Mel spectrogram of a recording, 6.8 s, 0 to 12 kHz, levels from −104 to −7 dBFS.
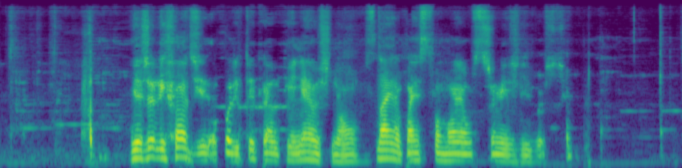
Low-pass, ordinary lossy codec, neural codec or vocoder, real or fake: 10.8 kHz; AAC, 64 kbps; codec, 44.1 kHz, 2.6 kbps, SNAC; fake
